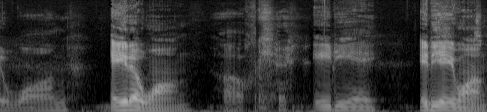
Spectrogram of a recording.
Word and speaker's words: Ada Wong: because we started to play it in Andrew's a Wong and I am this insulated character with a helmet a Wong ad Wong okay Ada Ada Wong that's how you spell it yeah um and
